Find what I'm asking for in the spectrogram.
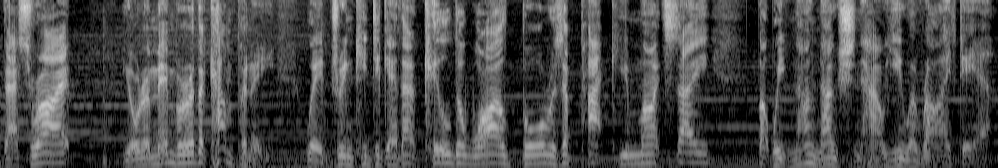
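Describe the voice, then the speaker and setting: A rowdy, probing huntsman from a game, gravelly and a touch high-pitched. His folksy delivery swings up and down. Clear music plays behind him. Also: lively intonation, normal speed, a bit bright. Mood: chummy. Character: rowdy, inquisitive male hunting companion. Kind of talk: dramatic game acting.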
